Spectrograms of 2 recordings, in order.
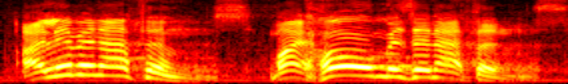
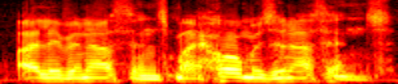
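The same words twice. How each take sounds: First: It is said slowly. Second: It is said fast.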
